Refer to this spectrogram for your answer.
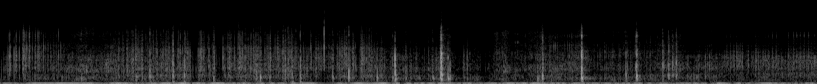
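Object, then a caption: Wooden paddle hair brush with bristles. Long nails and fingertips scratch and rub the bristles, beads and rhinestones of a wooden paddle hair brush held close to the microphone. The result is a dense, crackly scratching with frequent sharp, dry clicks over a steady low rumble.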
